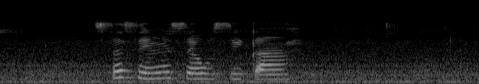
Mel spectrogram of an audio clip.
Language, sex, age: Northern Sotho, male, 21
